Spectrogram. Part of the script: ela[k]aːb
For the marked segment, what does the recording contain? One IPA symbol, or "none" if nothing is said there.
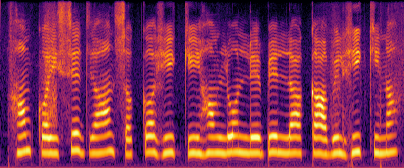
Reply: k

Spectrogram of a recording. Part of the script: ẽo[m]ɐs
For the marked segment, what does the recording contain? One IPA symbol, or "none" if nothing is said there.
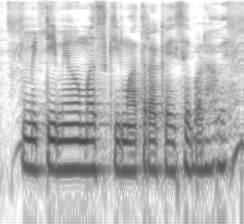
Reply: m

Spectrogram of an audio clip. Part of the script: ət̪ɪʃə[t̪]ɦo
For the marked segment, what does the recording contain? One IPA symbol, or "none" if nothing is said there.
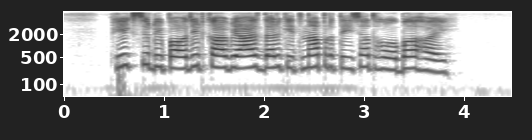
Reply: t̪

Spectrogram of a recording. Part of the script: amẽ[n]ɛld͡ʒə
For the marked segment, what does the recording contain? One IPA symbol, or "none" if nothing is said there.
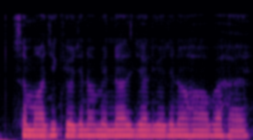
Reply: n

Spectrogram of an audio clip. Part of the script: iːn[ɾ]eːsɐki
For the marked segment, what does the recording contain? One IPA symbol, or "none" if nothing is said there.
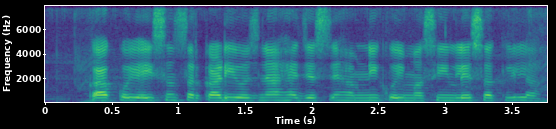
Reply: l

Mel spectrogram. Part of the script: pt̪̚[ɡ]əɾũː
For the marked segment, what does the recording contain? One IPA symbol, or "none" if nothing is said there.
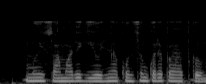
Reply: k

